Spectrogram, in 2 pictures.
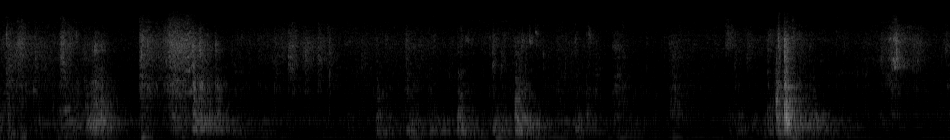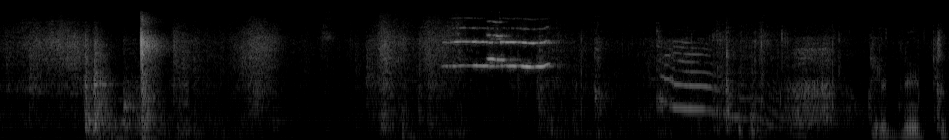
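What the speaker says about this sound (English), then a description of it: "We need to grease the door because it's such a squeaky boy." A squeaky door on a construction site creaks open or shut several times in thin, high squeals and short thumps, heard under steady conversational talk.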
